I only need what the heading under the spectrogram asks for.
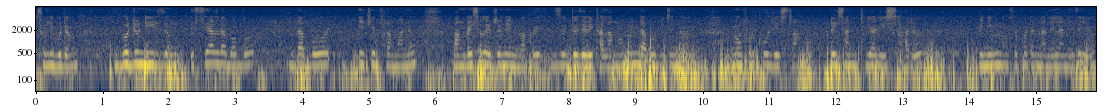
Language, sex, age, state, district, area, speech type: Bodo, female, 18-30, Assam, Chirang, rural, spontaneous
